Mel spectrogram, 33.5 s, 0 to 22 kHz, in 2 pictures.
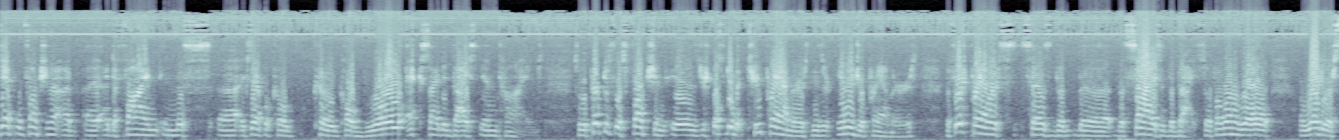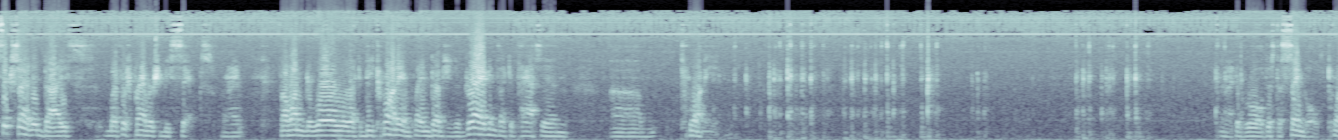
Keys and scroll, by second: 25.9 ctrl+s, 26.2-28.9 typing, 29.0 Tab, 30.1-32.7 typing.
